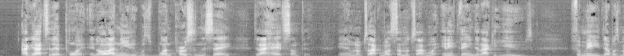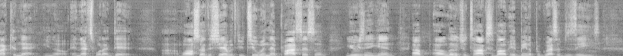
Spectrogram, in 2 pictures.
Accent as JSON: {"language": "English", "town": "Baltimore", "region": "Maryland", "country": "United States", "tie": "born or raised there", "lives_now": "Virginia, United States", "said": "I grew up in Baltimore. I live in the Virginia area today, but I remember, you know, as a kid going down to the barbershop in the neighborhood"}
